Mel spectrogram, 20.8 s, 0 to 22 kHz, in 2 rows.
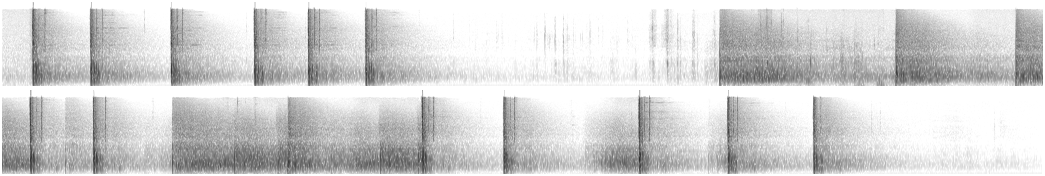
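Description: Shotgun firing in a 3-gun stage: six shots in quick succession over the first four seconds, a pause of about three seconds, then about ten more shots spaced roughly half a second to a second and a half apart. From about seven seconds in a steady loud noise runs under the shots.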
